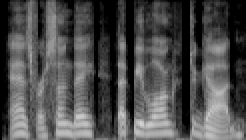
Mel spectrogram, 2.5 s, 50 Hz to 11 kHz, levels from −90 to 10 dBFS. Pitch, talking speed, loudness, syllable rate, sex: 150 Hz, 170 wpm, -18 LUFS, 5.3 syllables/s, male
